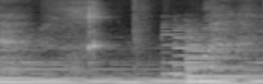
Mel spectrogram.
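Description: Background music with sustained bass notes and a few percussive hits.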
